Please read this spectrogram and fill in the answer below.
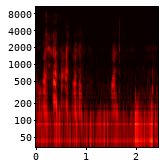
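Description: Men's voices talking for about the first second, then a lull with a short sound about one and a half seconds in.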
